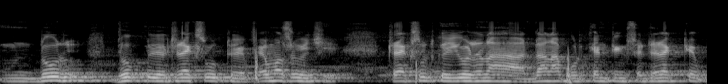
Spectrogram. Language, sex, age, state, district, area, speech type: Maithili, male, 45-60, Bihar, Darbhanga, rural, spontaneous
